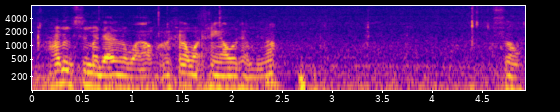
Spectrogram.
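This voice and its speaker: A man's voice: lowish voice, fairly even intonation, quick pace, background noise. A man chatting casually to camera as a mukbang host while eating crunchy fried chicken, smacking and savoring with little mms.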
